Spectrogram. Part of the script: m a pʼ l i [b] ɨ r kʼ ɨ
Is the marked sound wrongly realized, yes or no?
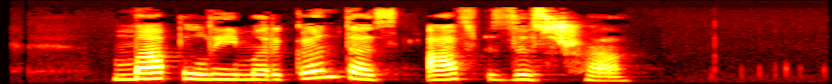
yes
